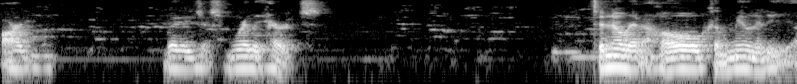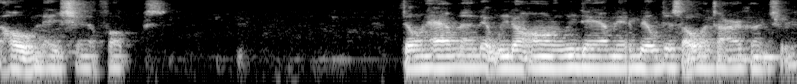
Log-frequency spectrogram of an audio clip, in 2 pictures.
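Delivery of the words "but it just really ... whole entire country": emotional, choked-up, on the verge of tears. Preaching about a community owning nothing, emotional, near tears. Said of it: "I'm getting really emotional about this".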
